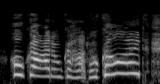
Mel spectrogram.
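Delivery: high anguished cry. A narrator's reading. Woman clutching her hurt puppy, anguished high cry. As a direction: cry out in panic over the limp dog. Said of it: "she cried".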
